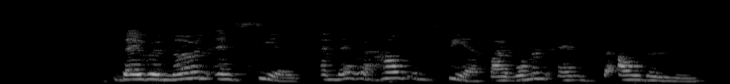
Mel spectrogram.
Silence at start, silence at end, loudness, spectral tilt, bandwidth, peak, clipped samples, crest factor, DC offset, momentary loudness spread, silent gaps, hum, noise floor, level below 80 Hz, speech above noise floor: 1.15 s; 0.3 s; -38 LUFS; -5.5 dB/octave; 7.8 kHz; -20 dBFS; under 0.1%; 18 dB; under 0.1%; 17 LU; none; none; -88 dBFS; -86 dBFS; 50 dB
